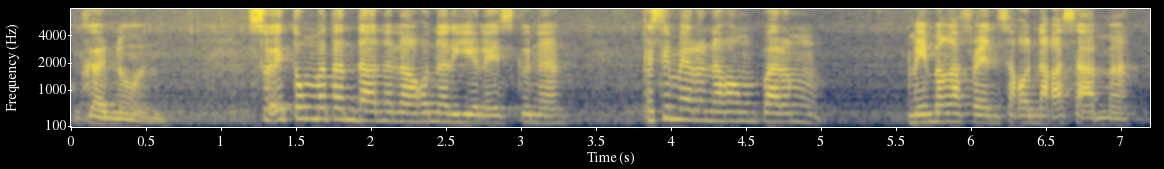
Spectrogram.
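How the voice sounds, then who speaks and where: Bright-voiced woman chatting on a live stream. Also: medium pitch, expressive, moderate pace, pauses often, a little hiss or hum, rough recording. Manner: chatty, mixes English into Tagalog. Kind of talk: casual live-stream chat with viewers.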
